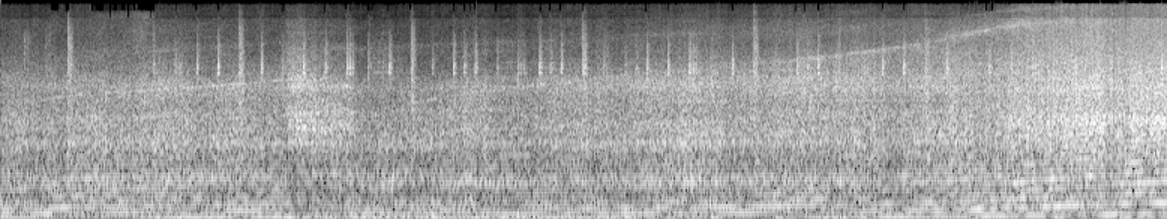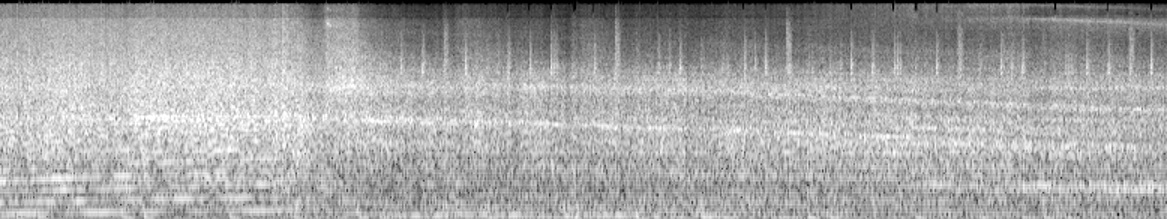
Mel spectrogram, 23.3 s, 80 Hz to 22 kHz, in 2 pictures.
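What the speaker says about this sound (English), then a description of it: "So now we're doing one more last pull." Turbocharged 2019 Subaru STI revving hard through a full pull on a Mustang chassis dyno, engine note climbing steadily in pitch, loud and close, with a brief drop and rise before climbing again near the end.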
